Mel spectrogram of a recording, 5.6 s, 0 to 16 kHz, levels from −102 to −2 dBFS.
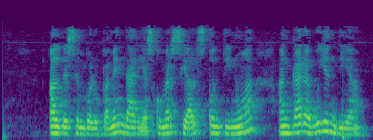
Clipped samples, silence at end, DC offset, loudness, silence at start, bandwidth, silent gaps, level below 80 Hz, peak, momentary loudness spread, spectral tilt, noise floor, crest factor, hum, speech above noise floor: under 0.1%; 0.15 s; under 0.1%; -25 LUFS; 0.05 s; 8 kHz; none; -52 dBFS; -8 dBFS; 6 LU; -7 dB/octave; -72 dBFS; 18 dB; none; 48 dB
